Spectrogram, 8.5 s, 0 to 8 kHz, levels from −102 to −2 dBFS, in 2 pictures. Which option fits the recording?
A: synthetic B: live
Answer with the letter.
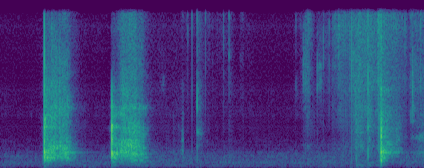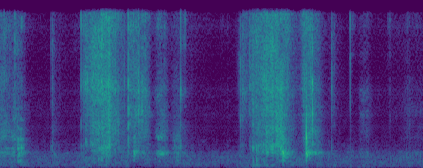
A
